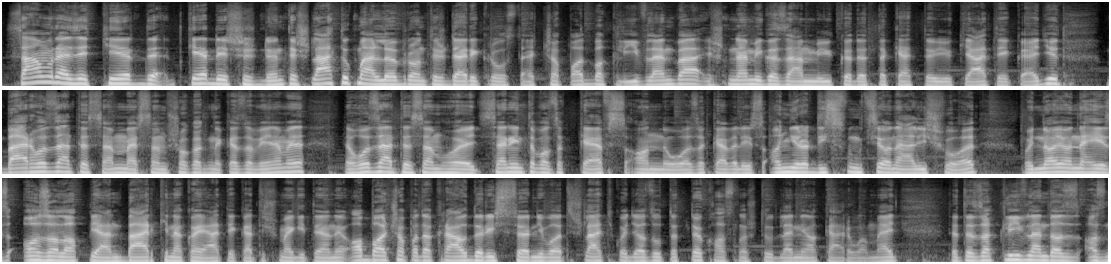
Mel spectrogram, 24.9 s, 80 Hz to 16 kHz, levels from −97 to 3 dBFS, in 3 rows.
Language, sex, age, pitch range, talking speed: Hungarian, male, 20-39, 120-140 Hz, 190 wpm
